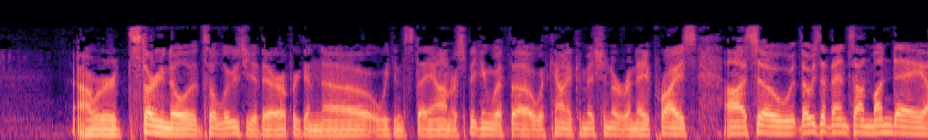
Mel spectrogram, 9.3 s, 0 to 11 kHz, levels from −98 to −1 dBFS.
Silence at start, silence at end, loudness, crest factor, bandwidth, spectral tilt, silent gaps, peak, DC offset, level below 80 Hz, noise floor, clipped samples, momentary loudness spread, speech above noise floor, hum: 0.7 s; 0 s; -20 LUFS; 16 dB; 6.4 kHz; -8 dB/octave; none; -2 dBFS; under 0.1%; -40 dBFS; -51 dBFS; under 0.1%; 6 LU; 32 dB; none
